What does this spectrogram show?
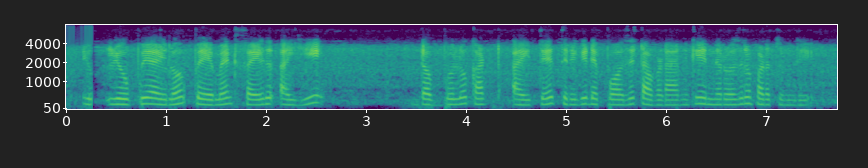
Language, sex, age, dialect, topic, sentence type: Telugu, female, 18-24, Utterandhra, banking, question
